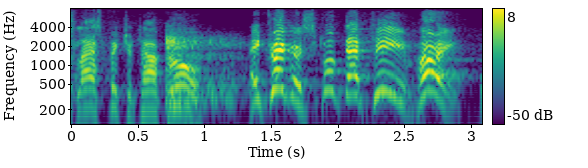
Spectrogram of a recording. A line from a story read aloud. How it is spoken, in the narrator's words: shooting at the outlaws, yells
